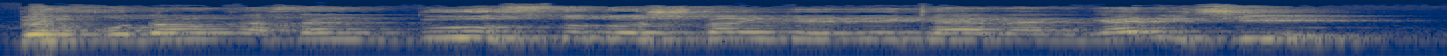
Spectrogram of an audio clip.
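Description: A man preaching with fervor, his high voice rising into cries and chanted elegy. He is heard from a distance, and his voice rings around a big, very echoey hall. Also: fairly even intonation, a little mellow. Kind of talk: mourning sermon with chanted elegy. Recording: very echoey from far off.

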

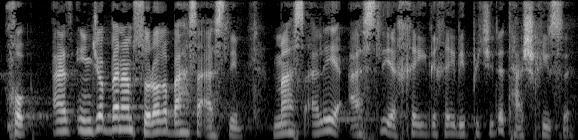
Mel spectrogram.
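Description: High-voiced man lecturing in a hall. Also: expressive. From Iran. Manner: asks the audience questions and answers them himself; pace and loudness swing widely, from slow stresses to quick asides. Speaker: cleric giving a religious talk. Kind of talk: lecture to a live audience. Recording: long hall reverb.

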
